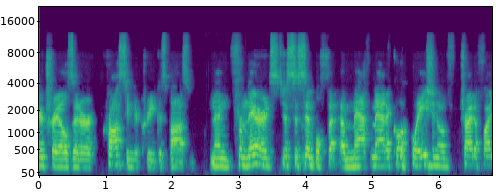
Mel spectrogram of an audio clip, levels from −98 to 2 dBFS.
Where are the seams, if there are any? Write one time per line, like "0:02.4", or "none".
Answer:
0:02.4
